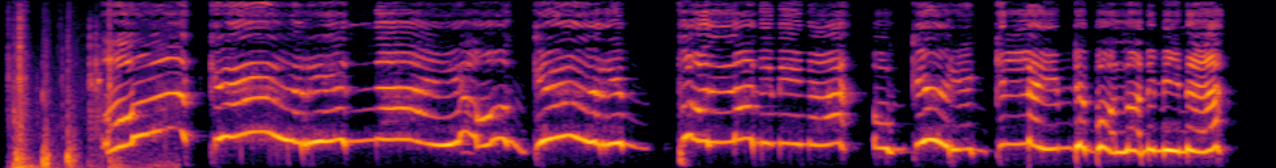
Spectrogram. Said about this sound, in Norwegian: Huffagjengen bestemmer seg raskt for å rope på de voksne etter hjelp. Da kommer en skrikende Aud løpende inn på kjøkkenet.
